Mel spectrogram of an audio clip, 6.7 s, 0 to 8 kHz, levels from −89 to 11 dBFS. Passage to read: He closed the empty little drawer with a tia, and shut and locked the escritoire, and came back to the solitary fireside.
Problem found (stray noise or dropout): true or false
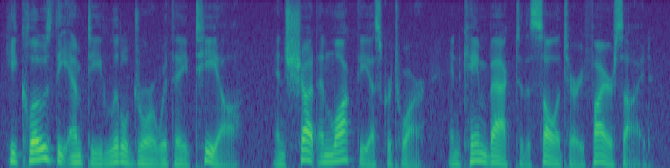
false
